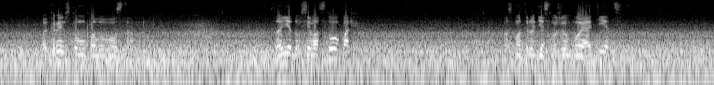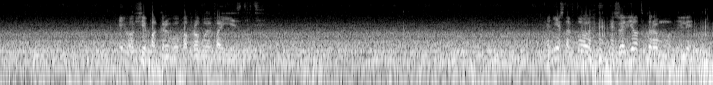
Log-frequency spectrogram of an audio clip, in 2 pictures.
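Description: A car's engine hums steadily from inside the car.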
